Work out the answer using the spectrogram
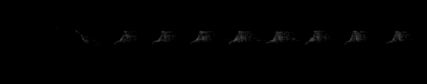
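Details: Great myna on a palm tree while feeding a baby, giving a run of about eight harsh, high, rasping notes, each slurring downward, repeated steadily about twice a second over a faint background hiss.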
